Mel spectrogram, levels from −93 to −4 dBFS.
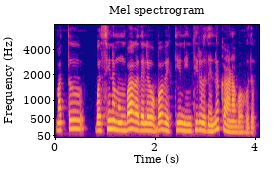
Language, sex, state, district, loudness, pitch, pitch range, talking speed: Kannada, female, Karnataka, Bangalore, -18 LUFS, 195 Hz, 185-220 Hz, 100 wpm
